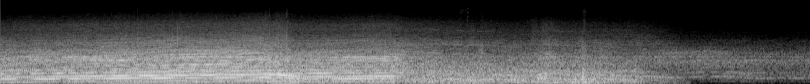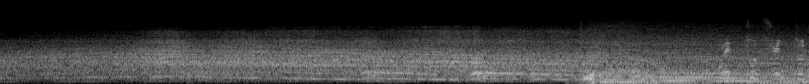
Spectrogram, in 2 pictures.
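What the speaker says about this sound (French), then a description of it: "la voiture lance avec plus de vivacité, elle reprend très bas" An Audi R8 GT sports car revs hard and accelerates on a flat test track, a loud, close engine roar rising through the gears before easing off into a lower, fading drone, with a speaking voice over parts of it.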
